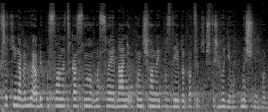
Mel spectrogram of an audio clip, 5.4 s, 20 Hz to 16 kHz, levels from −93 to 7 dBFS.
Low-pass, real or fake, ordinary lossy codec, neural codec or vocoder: 14.4 kHz; fake; AAC, 48 kbps; codec, 44.1 kHz, 3.4 kbps, Pupu-Codec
